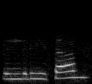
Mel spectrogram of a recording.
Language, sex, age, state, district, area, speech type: Maithili, female, 30-45, Bihar, Araria, rural, conversation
